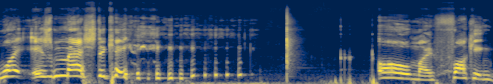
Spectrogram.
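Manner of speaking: high, slow, breaking into giggles; real laughter. Real, not acted. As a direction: read through helpless laughing. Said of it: "that was a drink for laughing".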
